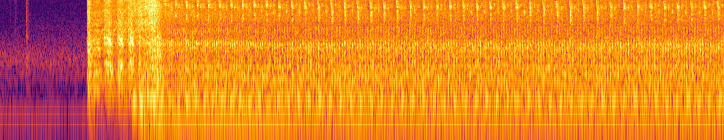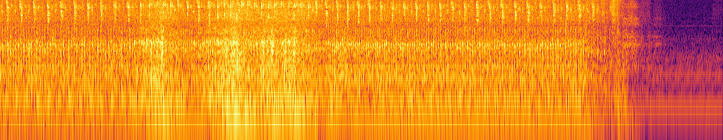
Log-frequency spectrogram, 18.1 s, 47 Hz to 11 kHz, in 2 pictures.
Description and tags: The diesel engine of a Citroën Jumpy 2010 2.0 HDI starting, idling, revving and stopping. Recorded with a Zoom H1n in the Swedish winter with a temperature below zero.
Podcaster working with Swedish motorsports podcast Driftpodden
